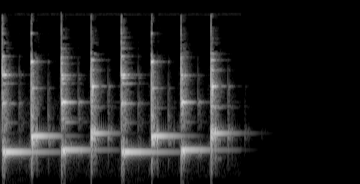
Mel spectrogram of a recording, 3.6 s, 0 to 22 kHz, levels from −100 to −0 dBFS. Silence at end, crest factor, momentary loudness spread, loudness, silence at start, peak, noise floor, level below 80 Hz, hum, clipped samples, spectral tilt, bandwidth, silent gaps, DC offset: 1.3 s; 20 dB; 4 LU; -24 LUFS; 0 s; -8 dBFS; under -90 dBFS; under -90 dBFS; none; under 0.1%; 4.5 dB/octave; 16.5 kHz; none; under 0.1%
